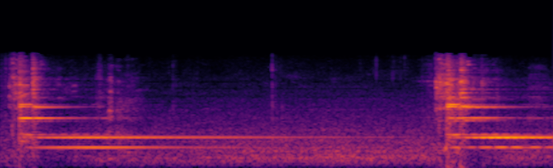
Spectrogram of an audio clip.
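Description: Brass ship's bell struck twice, about four seconds apart, each stroke ringing on and slowly fading, rung as a salute to an arriving warship.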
